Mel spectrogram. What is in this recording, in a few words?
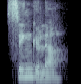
"singular", Indian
